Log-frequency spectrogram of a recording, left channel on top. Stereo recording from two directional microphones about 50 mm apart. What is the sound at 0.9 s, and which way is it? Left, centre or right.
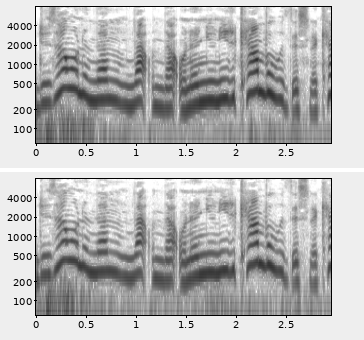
Speech, centre.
